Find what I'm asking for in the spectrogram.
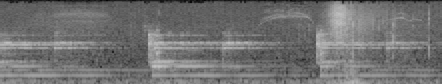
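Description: A bell struck three times in a video game Easter egg, each ring a clear metallic tone evenly spaced and slowly fading, with a short extra sound right after the third ring; no talking.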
